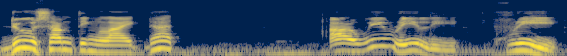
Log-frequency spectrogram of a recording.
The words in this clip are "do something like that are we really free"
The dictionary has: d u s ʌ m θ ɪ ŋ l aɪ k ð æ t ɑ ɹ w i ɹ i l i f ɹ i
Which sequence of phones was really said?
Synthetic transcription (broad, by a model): d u s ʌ m t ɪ ŋ l aɪ k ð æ t ɑ ɹ w i ɹ i l i f ɹ i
